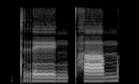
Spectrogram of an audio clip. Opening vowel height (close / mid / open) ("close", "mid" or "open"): mid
